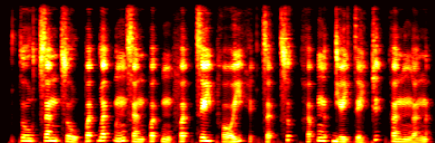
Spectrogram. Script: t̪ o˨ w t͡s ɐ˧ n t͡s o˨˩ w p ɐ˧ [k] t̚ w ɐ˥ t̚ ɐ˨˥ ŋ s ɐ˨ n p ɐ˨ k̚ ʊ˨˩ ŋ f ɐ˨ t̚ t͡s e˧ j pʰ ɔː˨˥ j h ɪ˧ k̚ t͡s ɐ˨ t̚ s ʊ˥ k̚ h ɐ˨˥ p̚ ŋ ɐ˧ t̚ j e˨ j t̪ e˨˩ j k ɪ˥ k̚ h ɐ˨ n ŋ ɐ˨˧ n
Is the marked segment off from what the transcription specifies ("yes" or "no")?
yes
